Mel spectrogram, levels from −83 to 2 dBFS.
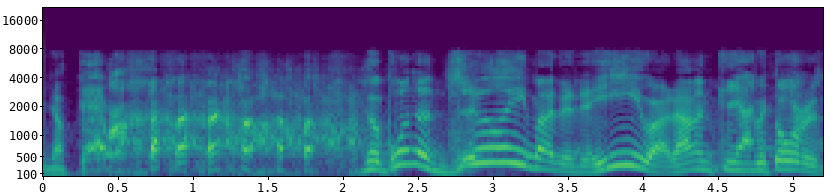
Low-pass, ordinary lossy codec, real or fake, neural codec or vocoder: none; none; fake; codec, 16 kHz, 4 kbps, X-Codec, HuBERT features, trained on LibriSpeech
